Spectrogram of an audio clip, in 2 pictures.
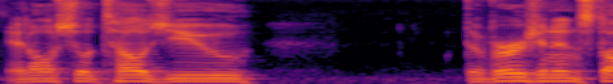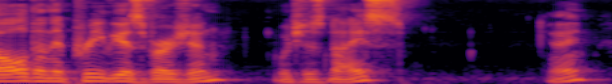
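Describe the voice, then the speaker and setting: Using a lowish, slightly mellow voice at a moderate pace, this American host of how-to and tool review videos walks through a product step by step. His manner is casual, plain-spoken, and matter-of-fact.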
